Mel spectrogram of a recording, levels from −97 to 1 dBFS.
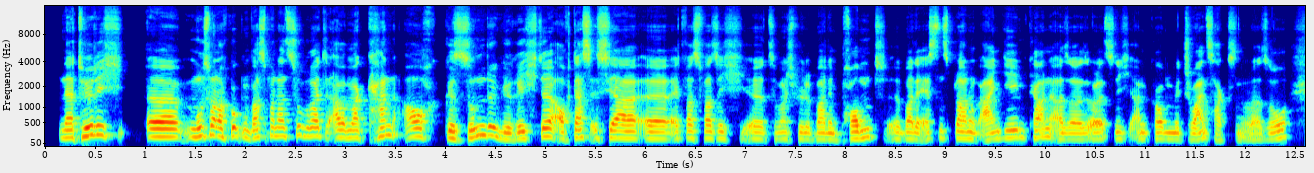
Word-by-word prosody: Natürlich, 190 +8 +3 0.2
äh, 170 -1 +9
muss 175 +3 0
man 200 -3 +4
auch 175 - +1
gucken, 180 -5 0
was 155 0 -1
man 190 - -3
da 185 - 0
zubereitet, 185 0 -2
aber 155 +1 +2
man 155 0 -1
kann 190 +5 -2
auch 175 -3 -1
gesunde 170 +7 +1
Gerichte 140 +7 +1
auch - - 0
das 160 0 +1
ist 150 0 -3
ja, 145 -2 +5
äh, 135 -1 +1
etwas, 145 +1 -4
was 145 0 -1
ich, 140 -3 -8
äh, 130 -1 -4
zum 130 0 -12
Beispiel 130 -1 -6
bei 125 +1 -2
dem 120 -1 -4
Prompt, 145 +7 0
äh, - - -5
bei 135 +1 -1
der 125 - -1
Essensplanung 145 -3 -3
eingeben 150 +9 -2
kann. 155 0 -2
Also, 125 -1 -3
der 120 0 -1
soll 65 - -1
jetzt 65 - -4
nicht 130 -1 -8
ankommen 130 0 -3
mit 125 -1 -4
Schweinshaxen - - -4
oder - - -6
so, 145 +6 -3
150 Hz, 220 wpm, -26 LUFS, 130-175 Hz, 0.2 s, äh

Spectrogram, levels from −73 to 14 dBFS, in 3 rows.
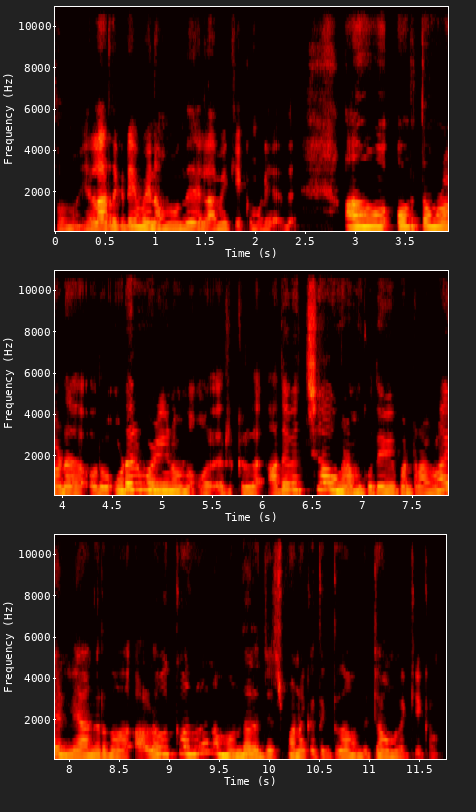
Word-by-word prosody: சொல்லணும். 255 +4 -10
எல்லார்துகிட்டயும் 280 +4 +2
போய் 260 -2 +3
நம்ம 240 +1 -3
வந்து 245 +1 -1
எல்லாமே 230 +2 -2
கேக்க 215 +2 -12
முடியாது. 275 +6 -13 0.6
அ - - +9 0.5
ஒருத்தவங்களோட 300 -3 +2 0.3
ஒரு 250 - -1 0.2
உடல்மொழினு 310 -3 +4
ஒண்ணு 185 - -5
இருக்குல்ல. 250 +1 -5 0.2
அத 270 - -2
வச்சு 325 +3 -2
அவங்க 300 -4 +5
நமக்கு 255 0 -1
உதவி 265 +1 +1
பண்றாங்களா 245 +5 -2
இல்லையாங்கற 270 0 0 0.4
அளவுக்கு 325 +5 -3
வந்து 335 +5 -1
நம்ம 295 -2 +4
வந்து 270 +3 +2
அத 270 - 0
ஜட்ஜ் 255 +3 -6
பண்ண 260 -3 +1
கத்துக்கிட்டு 250 +1 -8
தான் 270 +1 -2
வந்துட்டு 260 +1 -6
அவங்கள 255 +2 -5
கேக்கணும். 275 +1 -17
270 Hz, 170 wpm, -24 LUFS, 250-295 Hz, 0.6 s, அ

